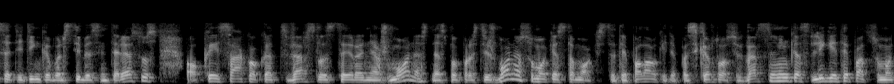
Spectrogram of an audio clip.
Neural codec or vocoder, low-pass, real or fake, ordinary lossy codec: none; 7.2 kHz; real; MP3, 48 kbps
